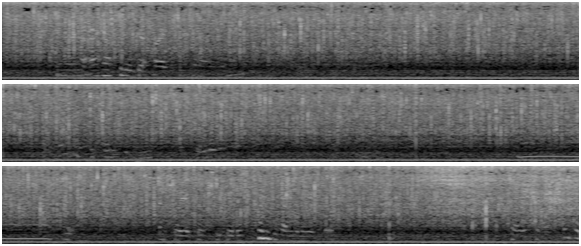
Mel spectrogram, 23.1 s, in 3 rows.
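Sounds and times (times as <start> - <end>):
cabbage sizzling in a skillet: 0.0 - 23.0
low hum: 0.0 - 23.0.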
